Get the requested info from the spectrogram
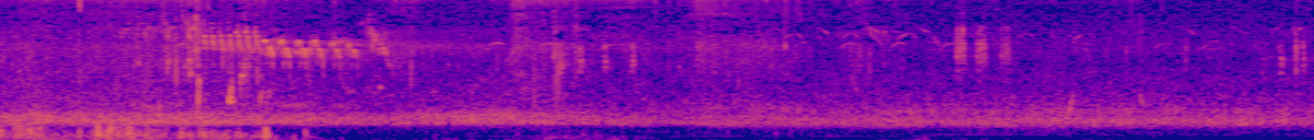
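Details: Frogs gathered for spring spawning in a pond, giving a steady, low purring chorus that runs through the whole recording, with bumping and rustling handling noise during the first two seconds.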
